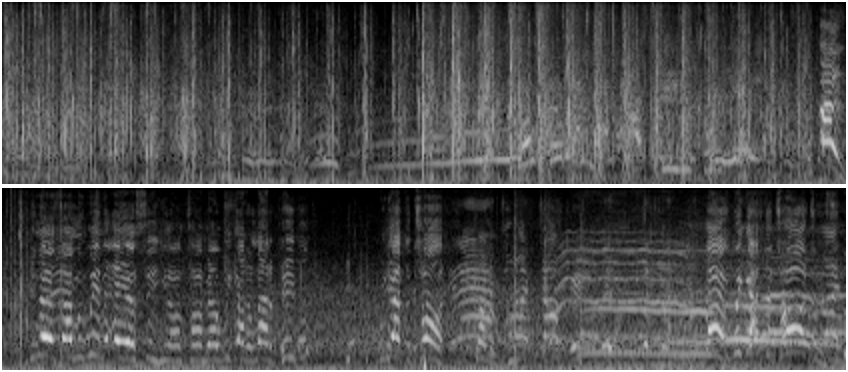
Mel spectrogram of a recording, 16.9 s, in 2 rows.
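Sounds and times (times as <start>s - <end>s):
crowd hand clapping: 0.0s - 16.8s
laughter: 0.4s - 16.8s
speech: 10.3s - 11.7s, 12.3s - 16.8s.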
